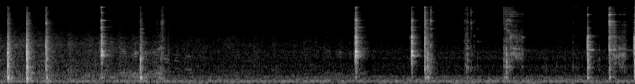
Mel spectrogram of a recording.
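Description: Laboratory glassware clinking and knocking as a glass Erlenmeyer flask on a ground-glass joint is handled. There are a dozen or so sharp clinks at irregular intervals over a low steady hum.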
